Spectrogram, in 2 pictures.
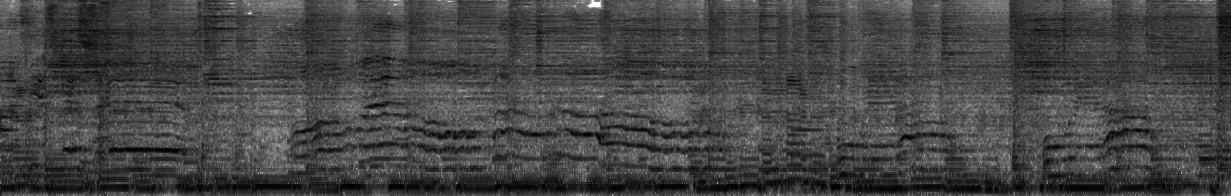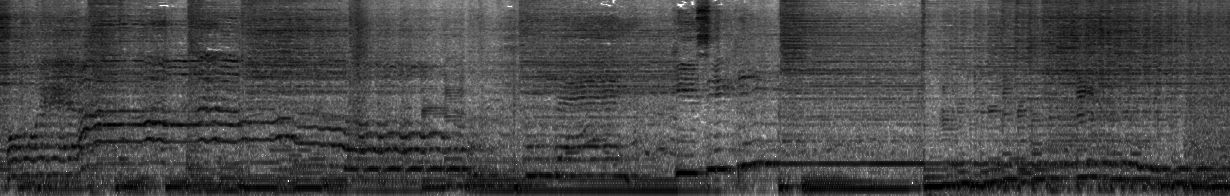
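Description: Live rock band performing: electric guitar, bass guitar and drum kit under a woman's sung vocal line, with a long held note near the end.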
